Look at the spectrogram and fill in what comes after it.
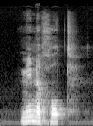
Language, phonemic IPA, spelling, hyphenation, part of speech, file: Dutch, /ˈmɪ.nəˌɣɔt/, minnegod, min‧ne‧god, noun, Nl-minnegod.ogg
- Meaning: cupid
